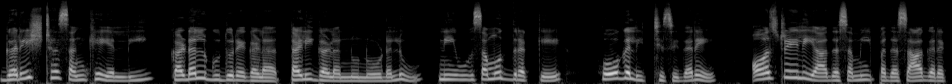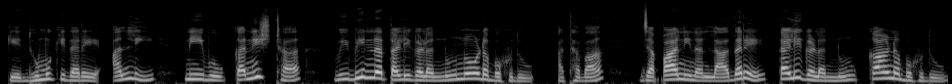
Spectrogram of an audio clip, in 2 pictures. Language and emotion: Kannada, neutral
